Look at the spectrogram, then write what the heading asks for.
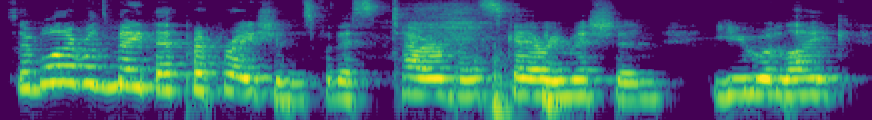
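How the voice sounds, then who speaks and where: A woman throws out ideas at a tabletop game in casual, playful chat. The recording is clearly roomy, with a faint layer of noise. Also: medium pitch, animated, quick pace. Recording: echoing room, faint noise.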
